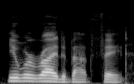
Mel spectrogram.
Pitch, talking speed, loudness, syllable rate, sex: 130 Hz, 220 wpm, -17 LUFS, 6.0 syllables/s, male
